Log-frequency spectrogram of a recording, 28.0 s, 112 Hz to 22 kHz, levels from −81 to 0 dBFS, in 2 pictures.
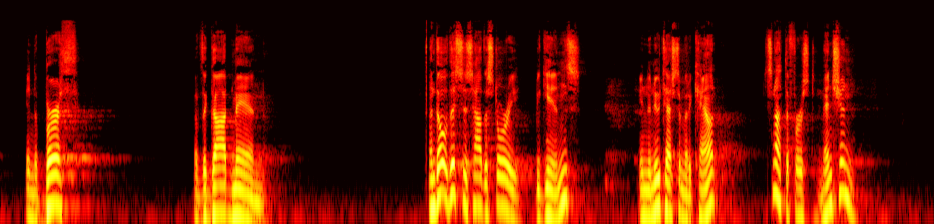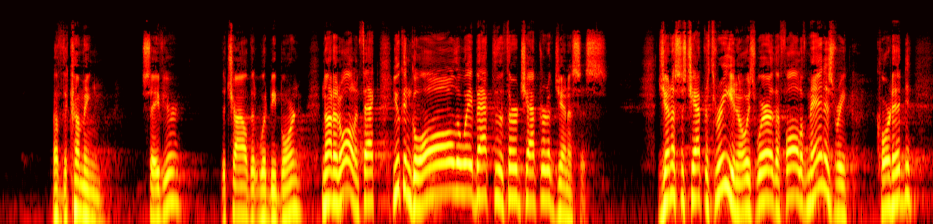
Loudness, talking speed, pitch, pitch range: -19 LUFS, 140 wpm, 140 Hz, 120-185 Hz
